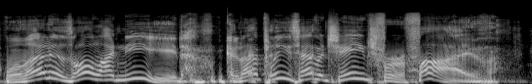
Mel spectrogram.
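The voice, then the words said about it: Polished radio announcer voice. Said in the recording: “radio voice”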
